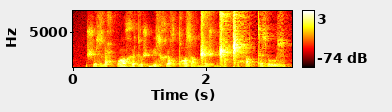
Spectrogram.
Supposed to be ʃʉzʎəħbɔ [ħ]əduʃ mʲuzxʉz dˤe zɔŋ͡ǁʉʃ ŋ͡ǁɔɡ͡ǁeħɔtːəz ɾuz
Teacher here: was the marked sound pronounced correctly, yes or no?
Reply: no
